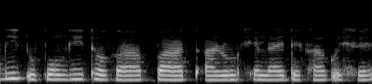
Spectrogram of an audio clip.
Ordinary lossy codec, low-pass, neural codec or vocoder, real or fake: none; 5.4 kHz; vocoder, 22.05 kHz, 80 mel bands, HiFi-GAN; fake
